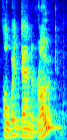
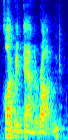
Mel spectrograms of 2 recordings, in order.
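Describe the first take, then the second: First: The voice rises at the end like a question. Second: The voice falls at the end like a statement.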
